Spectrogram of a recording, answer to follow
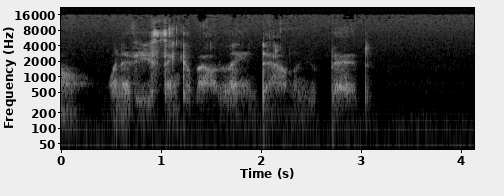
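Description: A man whispering a short phrase, his words breaking off about three seconds in.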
